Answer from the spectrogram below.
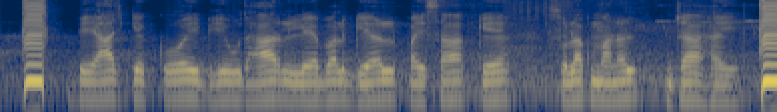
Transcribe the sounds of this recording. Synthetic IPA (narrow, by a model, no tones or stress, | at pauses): beaːd͡ʒkekoːibʱiʊd̪ɦaɾlebəlɡelpəɪsake | sʊləkʰmanəl | d͡ʒaɦəj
